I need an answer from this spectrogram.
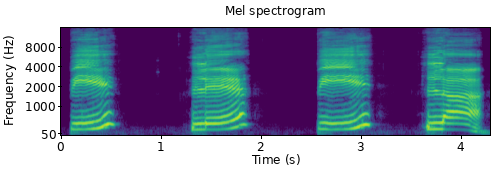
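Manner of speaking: "पि-ल-पि-ला" very slowly, each syllable held; sounding out slowly. Shown as a demonstration. Teacher showing children how to sound out a word. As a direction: sound out "पि-ल-पि-ला" piece by piece. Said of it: "एक एक अक्षर का उच्चारण करके".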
